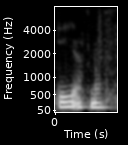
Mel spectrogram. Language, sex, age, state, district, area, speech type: Nepali, male, 18-30, West Bengal, Jalpaiguri, rural, spontaneous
